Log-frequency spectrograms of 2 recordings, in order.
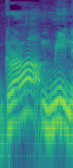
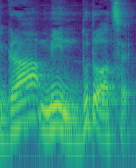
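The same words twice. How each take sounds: First: গ্রা and মিন said as two separate syllables; teacher showing the basic way; syllables split. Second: গ্রা and মিন said slowly and apart; teacher repeating the split; syllables split. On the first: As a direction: break গ্রামীণ into গ্রা and মিন. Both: Shown as a demonstration. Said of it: "এটা basic way".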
